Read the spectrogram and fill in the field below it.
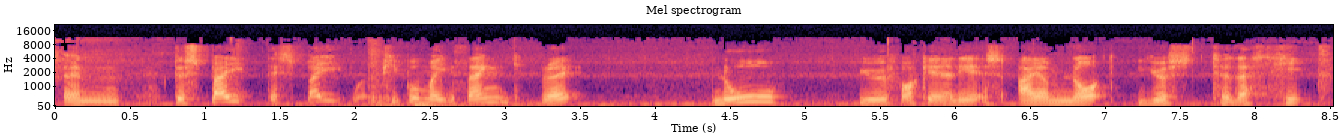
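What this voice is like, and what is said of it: Broad Scottish Glasgow accent. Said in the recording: “my fucking broad Scottish Glasgow accent”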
